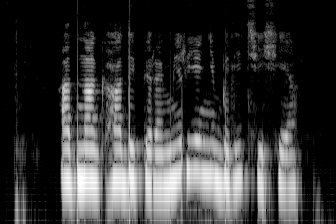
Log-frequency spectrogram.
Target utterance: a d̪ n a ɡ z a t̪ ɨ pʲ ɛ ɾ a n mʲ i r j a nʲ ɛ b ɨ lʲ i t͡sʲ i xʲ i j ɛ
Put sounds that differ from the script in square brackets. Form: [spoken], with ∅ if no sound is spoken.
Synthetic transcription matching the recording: a d̪ n a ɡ [ɣ] a [d̪] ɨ pʲ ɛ ɾ a [∅] mʲ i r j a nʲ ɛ b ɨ lʲ i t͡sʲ i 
